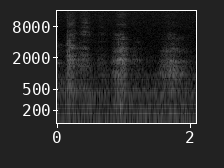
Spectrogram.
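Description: Faint breaths from a man pausing between sentences: a few soft airy puffs over a low, steady room hum.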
